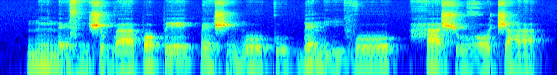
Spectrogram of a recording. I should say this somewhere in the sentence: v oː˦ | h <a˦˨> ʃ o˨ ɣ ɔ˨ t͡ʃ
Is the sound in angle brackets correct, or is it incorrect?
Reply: correct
